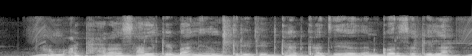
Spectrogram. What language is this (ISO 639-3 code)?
bho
